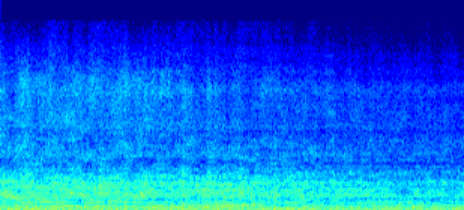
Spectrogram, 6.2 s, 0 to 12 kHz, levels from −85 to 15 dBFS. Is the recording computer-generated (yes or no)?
yes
